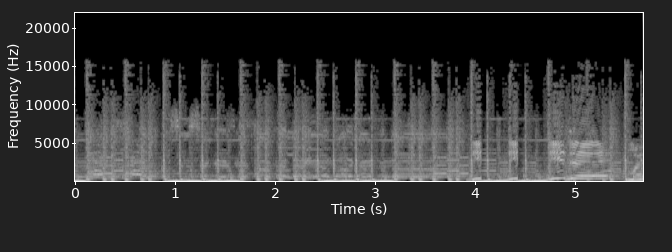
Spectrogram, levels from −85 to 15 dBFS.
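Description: Throughout the clip, channel delay (comb filtering) gives the sound a hollow, phasey quality. One channel runs around 3 ms behind the other, and when the two are summed to mono, their shared content cancels at evenly spaced frequencies, starting near 150 Hz and repeating up the spectrum. These notches stay fixed rather than sweeping, which separates this from flanging, and the thinning is comb-shaped rather than the broad bass loss of polarity inversion.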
